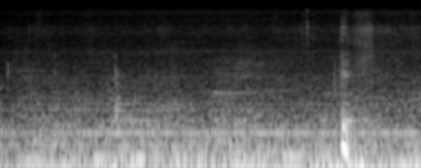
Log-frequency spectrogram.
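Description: A steady low rumble with a constant low hum, the background noise of the room and sound system during a pause in speech. A faint click comes a little under two seconds in, and a brief voice sound about five seconds in.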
